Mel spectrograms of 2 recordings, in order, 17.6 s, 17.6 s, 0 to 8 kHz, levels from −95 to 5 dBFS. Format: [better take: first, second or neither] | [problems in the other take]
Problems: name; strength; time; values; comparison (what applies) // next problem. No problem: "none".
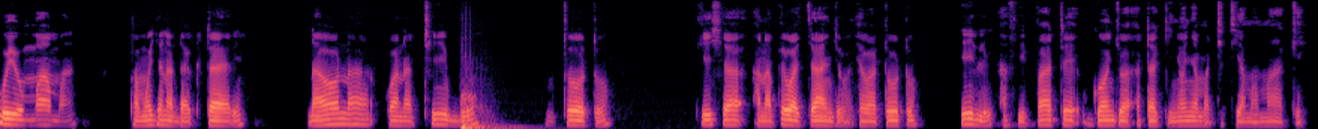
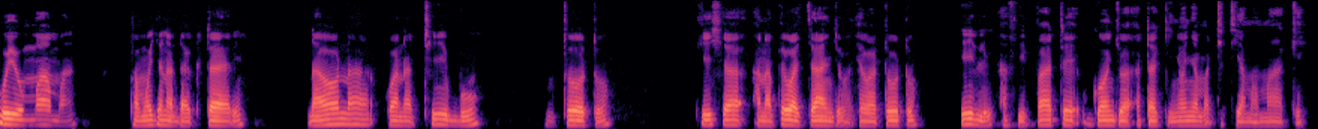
second | background sound (Knock); 8 dB below the speech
